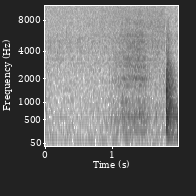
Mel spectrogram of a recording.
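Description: Quiet room tone, then faint rustling of hands handling small brass engine parts, ending in a short knock on the bench near the end.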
